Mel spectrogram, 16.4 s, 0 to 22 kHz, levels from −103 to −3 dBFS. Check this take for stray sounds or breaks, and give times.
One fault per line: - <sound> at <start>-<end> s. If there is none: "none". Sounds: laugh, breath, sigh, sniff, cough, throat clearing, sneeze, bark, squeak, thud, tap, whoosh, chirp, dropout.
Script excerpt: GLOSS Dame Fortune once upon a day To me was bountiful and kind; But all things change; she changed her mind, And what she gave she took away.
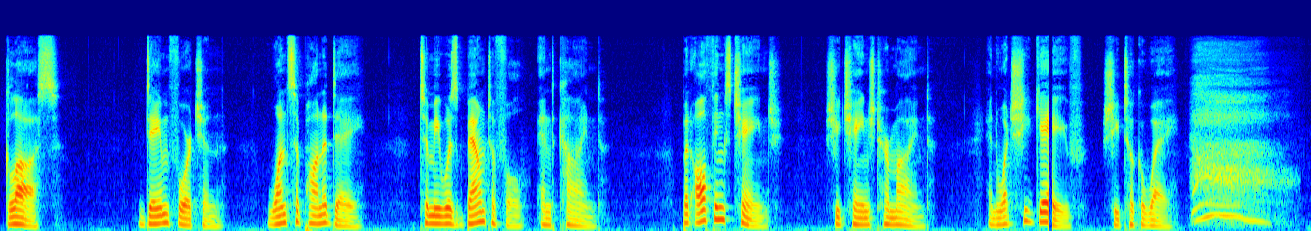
- dropout at 13.1-13.2 s
- breath at 14.9-16.3 s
